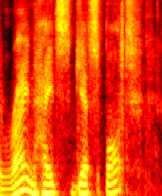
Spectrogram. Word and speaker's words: Reinheitsgebot: And in German, that's pronounced apparently Reinheitsgebot.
